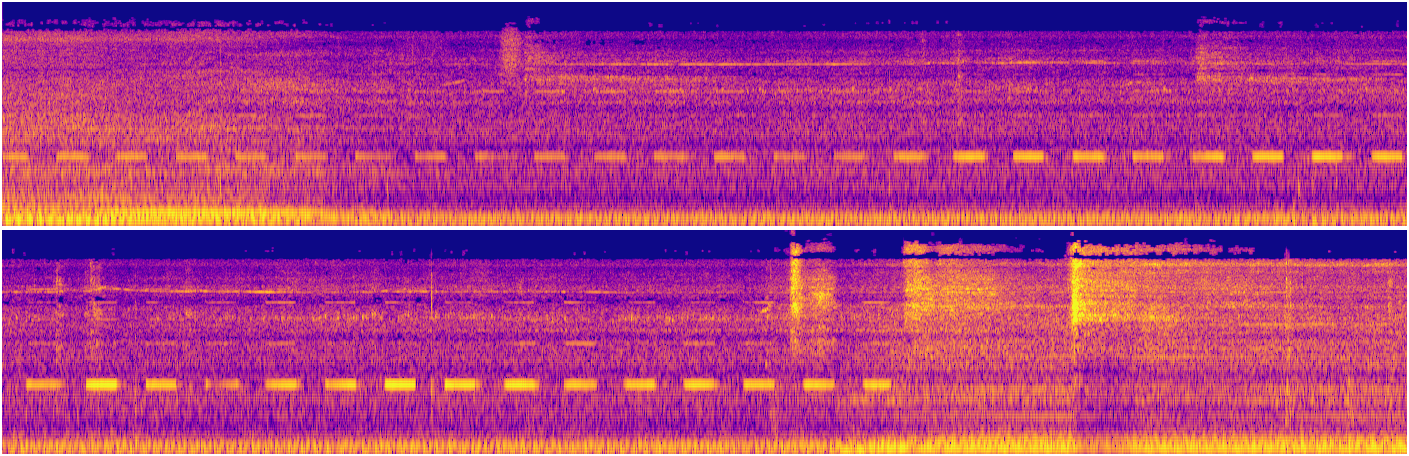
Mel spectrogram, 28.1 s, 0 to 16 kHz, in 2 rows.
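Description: Dump truck backup alarm beeping steadily over the drone of heavy diesel engines as the truck reverses. About 23 seconds in, the beeping stops, there is a short hiss of air, and an engine speeds up.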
